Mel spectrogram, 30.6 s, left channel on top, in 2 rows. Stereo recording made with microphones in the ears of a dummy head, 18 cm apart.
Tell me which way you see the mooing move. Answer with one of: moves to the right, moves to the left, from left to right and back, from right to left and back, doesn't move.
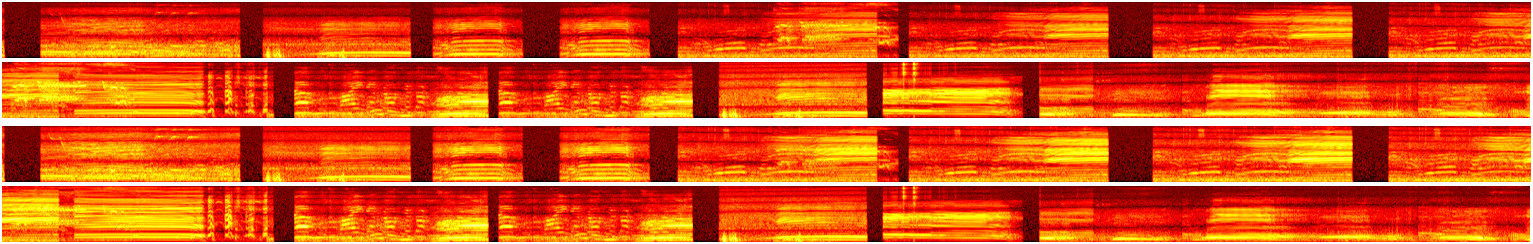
moves to the left.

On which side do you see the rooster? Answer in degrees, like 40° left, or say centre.
30° left.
